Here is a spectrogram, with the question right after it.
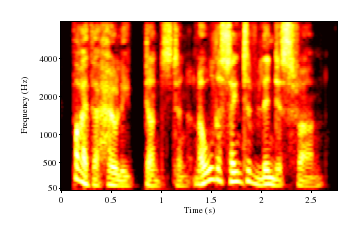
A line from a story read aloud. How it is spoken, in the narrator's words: cried the fiery borderer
